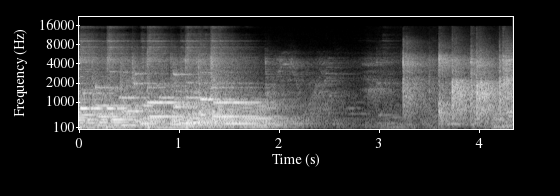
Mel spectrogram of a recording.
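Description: A marimba band with cajón and guitars plays the last notes of a piece, stopping about two seconds in and ringing out. Near the end, audience applause breaks out.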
